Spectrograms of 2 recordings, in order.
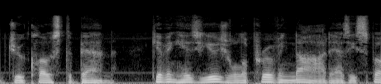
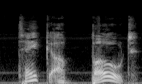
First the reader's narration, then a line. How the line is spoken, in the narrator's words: exclaimed Ben in dismay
